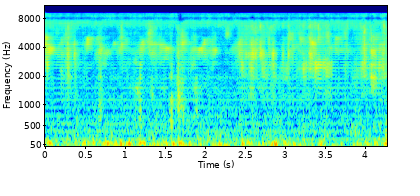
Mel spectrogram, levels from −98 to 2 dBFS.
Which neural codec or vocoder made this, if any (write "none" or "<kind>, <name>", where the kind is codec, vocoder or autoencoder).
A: vocoder, Vocos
